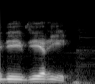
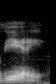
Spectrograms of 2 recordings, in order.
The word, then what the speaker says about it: Vieri: Ci sono dei giocatori che per esempio non giocano, per esempio nel ruolo di Vieri, o Vieri, sì, come vi piace più pronunciarlo. Ci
